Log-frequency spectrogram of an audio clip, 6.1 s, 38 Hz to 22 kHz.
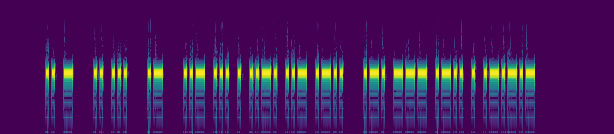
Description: Morse code, heard as a keyed tone, about 37 wpm, 700 Hz. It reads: IT IS A USEFUL ROLE.
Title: Sentences from Top 1000 Words - Review Part 6 - 40wpm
